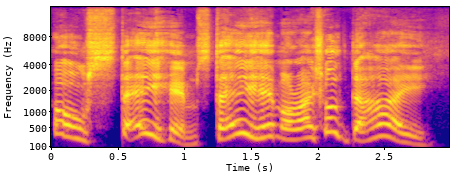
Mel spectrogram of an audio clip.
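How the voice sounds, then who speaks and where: A man's voice: very high-pitched, big pitch swings, slow pace, no echo, studio quality, voice pushed up, heavily acted. A man voicing a fierce, frantic peasant witch with impassioned, shrieking archaic speech in a gothic storybook. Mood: desperate, pleading.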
